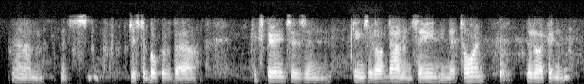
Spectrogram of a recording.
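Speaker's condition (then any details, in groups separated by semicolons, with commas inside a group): Parkinson's disease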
